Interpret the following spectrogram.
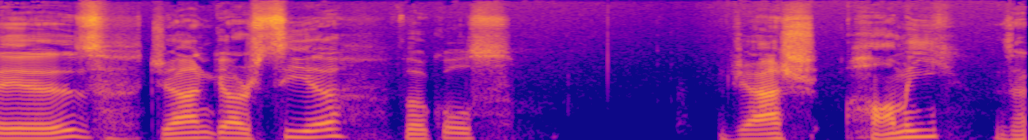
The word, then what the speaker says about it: Homme: But so this band is John Garcia, vocals, Josh Homme. Is that how you say it? I always pronounce the name wrong. Yeah. Homme, guitar.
